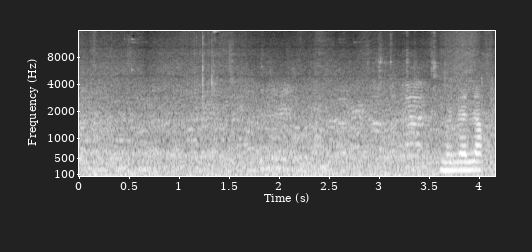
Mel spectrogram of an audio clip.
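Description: Clothes rustle as hangers are pushed along a rail.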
